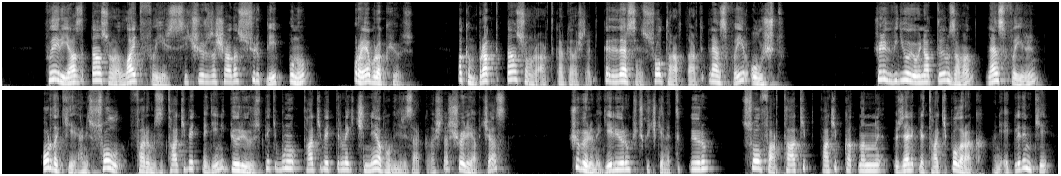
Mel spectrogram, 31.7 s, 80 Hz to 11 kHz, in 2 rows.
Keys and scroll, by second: 9.8 shift+,.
